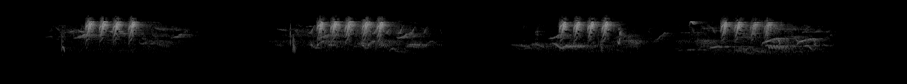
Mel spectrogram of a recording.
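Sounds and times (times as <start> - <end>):
Eurasian blue tit giving harsh rattling bursts of rapid high notes: 0.8 - 1.4, 3.1 - 4.0, 5.5 - 6.3, 7.2 - 7.9.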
